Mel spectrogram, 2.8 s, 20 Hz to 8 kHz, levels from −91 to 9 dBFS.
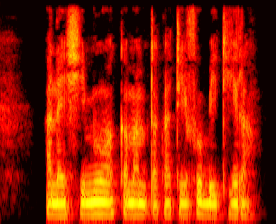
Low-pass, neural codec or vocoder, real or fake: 7.2 kHz; none; real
